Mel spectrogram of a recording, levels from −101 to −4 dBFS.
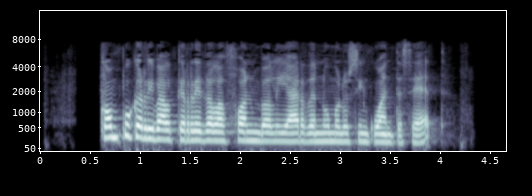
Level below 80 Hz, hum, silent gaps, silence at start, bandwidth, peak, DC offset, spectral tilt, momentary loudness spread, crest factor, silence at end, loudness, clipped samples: -62 dBFS; none; none; 0.6 s; 7.6 kHz; -2 dBFS; under 0.1%; -8 dB/octave; 8 LU; 16 dB; 0.75 s; -17 LUFS; under 0.1%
